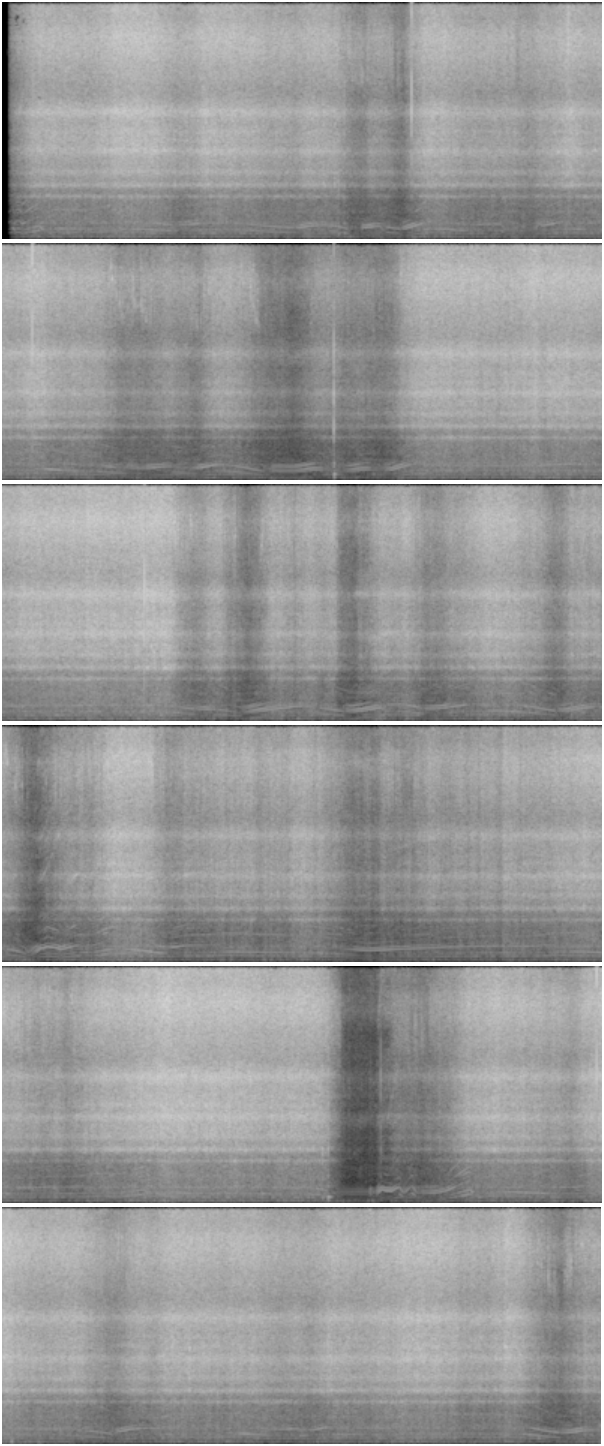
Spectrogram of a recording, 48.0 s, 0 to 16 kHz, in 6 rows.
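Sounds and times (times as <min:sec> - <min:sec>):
motorcycle engine running: 0:00.1 - 0:47.9.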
